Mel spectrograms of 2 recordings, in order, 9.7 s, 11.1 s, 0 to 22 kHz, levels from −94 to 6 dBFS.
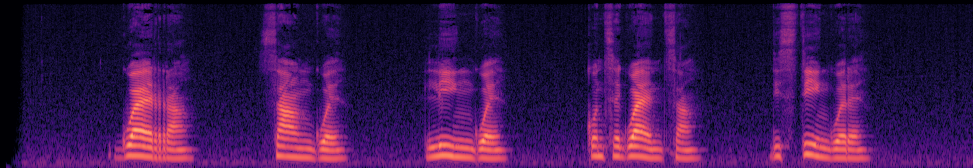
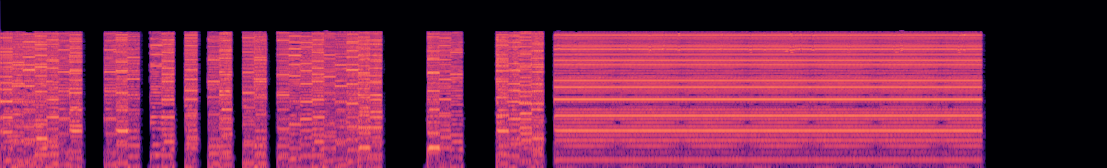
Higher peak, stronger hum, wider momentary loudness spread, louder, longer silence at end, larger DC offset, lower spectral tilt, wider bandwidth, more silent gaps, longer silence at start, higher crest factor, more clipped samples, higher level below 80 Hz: about the same, 0 dBFS vs 0 dBFS; neither; first, 17 LU vs 5 LU; second, -22 LUFS vs -12 LUFS; second, 1.05 s vs 1.25 s; second, under 0.1% vs 0.2%; first, -5.5 dB/octave vs 1 dB/octave; first, over 20 kHz vs 12 kHz; second, none vs 0.86-1.02 s, 1.78-1.82 s, 2.36-2.40 s, 3.86-4.22 s, 4.66-4.93 s, 5.47-5.52 s; first, 1.15 s vs 0 s; first, 24 dB vs 14 dB; neither; second, -68 dBFS vs -48 dBFS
